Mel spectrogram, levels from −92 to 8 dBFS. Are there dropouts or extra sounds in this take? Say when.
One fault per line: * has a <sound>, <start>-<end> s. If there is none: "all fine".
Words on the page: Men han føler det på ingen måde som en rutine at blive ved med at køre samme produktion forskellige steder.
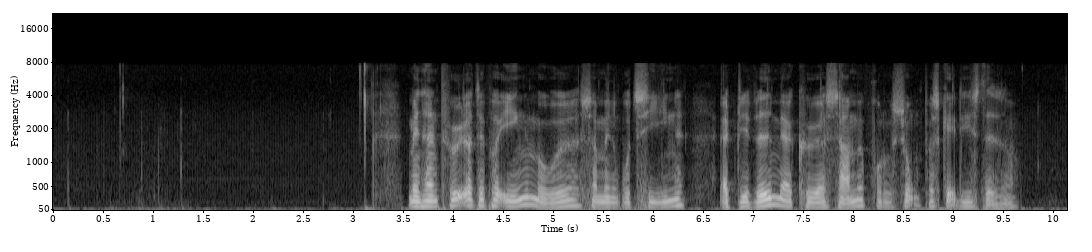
all fine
